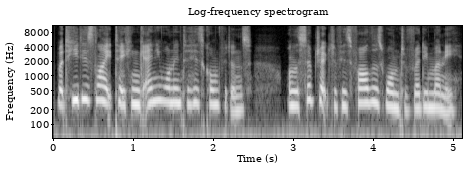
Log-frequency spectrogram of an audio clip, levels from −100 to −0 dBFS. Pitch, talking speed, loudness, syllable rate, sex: 255 Hz, 225 wpm, -18 LUFS, 7.0 syllables/s, female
